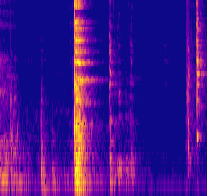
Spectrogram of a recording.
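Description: Ceramic dinner plates clinking together as they are handled: a sharp ringing clink about three quarters of a second in, a few lighter knocks, and a second ringing clink near the end.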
